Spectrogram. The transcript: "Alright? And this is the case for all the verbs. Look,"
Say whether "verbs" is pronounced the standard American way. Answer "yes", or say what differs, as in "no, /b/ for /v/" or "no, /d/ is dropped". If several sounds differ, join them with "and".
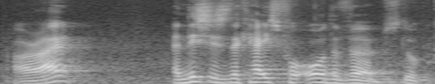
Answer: yes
